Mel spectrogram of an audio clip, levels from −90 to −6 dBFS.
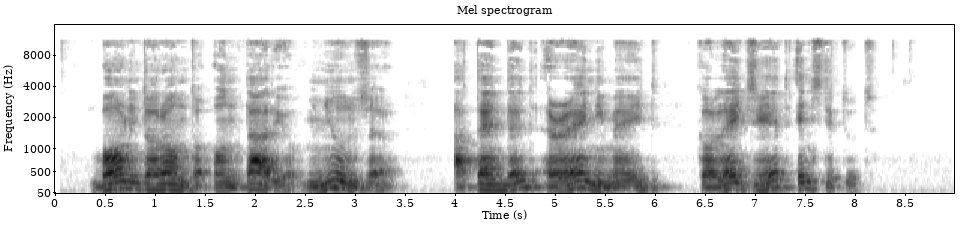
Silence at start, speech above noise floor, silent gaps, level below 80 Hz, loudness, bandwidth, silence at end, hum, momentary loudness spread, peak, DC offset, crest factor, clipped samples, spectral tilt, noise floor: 0.4 s; 48 dB; none; -56 dBFS; -25 LUFS; 11.5 kHz; 0.85 s; none; 15 LU; -8 dBFS; under 0.1%; 18 dB; under 0.1%; -6.5 dB/octave; -73 dBFS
